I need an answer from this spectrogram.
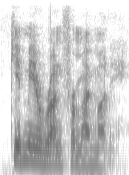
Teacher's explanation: if the object pronoun is me, we have give me, we can reduce that to gimme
